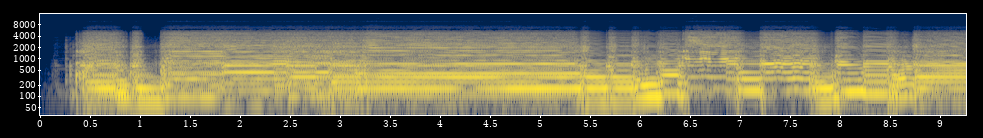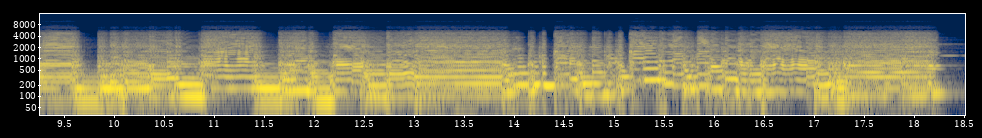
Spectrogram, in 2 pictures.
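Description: Distorted electric guitar through a delay effect with the tightness turned all the way down and the effect level all the way up, chords and notes ringing continuously as repeats trail behind them.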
